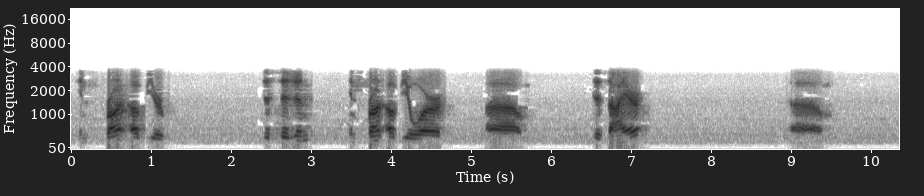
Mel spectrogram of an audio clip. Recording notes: I sound like im calling from a jail cell but i assure you i am not! I apologize for the audio quality.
